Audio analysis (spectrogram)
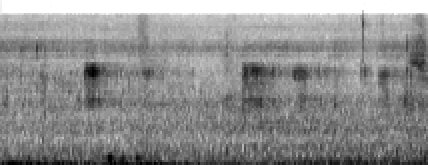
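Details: Low rumbling water and engine-like noise with faint trickling, and no clear animal calls. A few brief high chirps stand out but are too faint and short to name.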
